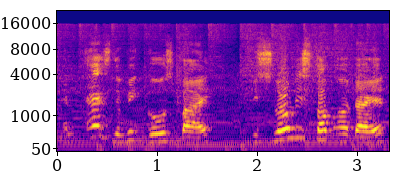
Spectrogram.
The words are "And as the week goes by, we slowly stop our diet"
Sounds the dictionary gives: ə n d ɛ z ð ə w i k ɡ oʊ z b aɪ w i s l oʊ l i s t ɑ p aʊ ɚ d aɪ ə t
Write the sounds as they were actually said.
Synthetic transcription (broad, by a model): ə n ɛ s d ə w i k ɡ oʊ s b aɪ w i s l oʊ l i s t ɑ p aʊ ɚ d aɪ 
